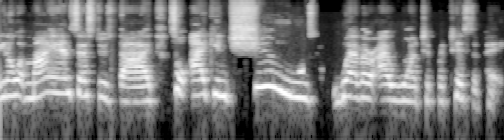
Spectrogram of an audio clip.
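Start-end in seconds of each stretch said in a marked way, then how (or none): none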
